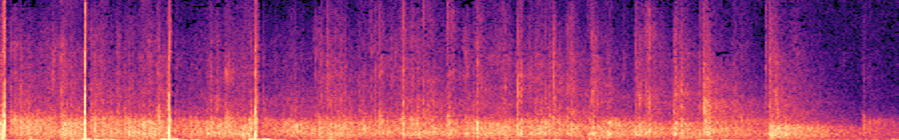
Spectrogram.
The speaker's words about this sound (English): Let's give the Lord one more good clap offering here this morning.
